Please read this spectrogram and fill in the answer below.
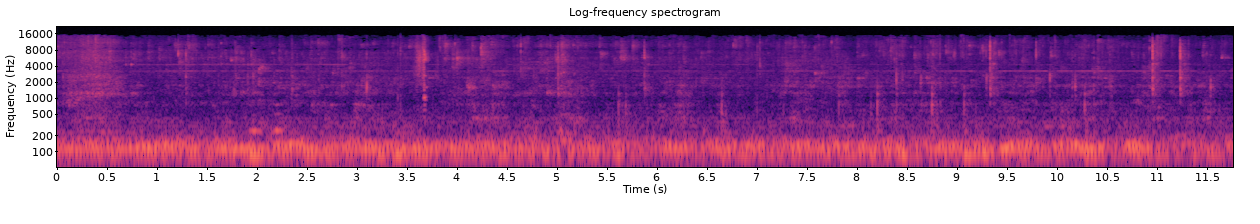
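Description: Domestic cat eating wet cat food (tuna in jelly) from a plastic bowl: wet, smacking chewing and lapping with many small clicks, over a steady low rumble.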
